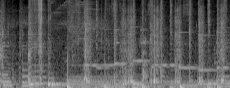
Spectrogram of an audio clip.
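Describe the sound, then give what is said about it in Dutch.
Someone bites into a cracker with a spicy spread, making a series of crisp, crackly crunches at an uneven chewing rhythm, heard over a steady low tonal background. “Nou, dan ga ik nu een hap nemen.”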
